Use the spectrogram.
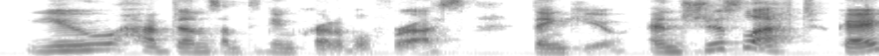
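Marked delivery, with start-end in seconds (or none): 0.2-3.1 rapid, hushed stage whisper, close up. Retelling what someone half-whispered in their ear: imitating a half-whisper. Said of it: "she whispered in my ear really quick".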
